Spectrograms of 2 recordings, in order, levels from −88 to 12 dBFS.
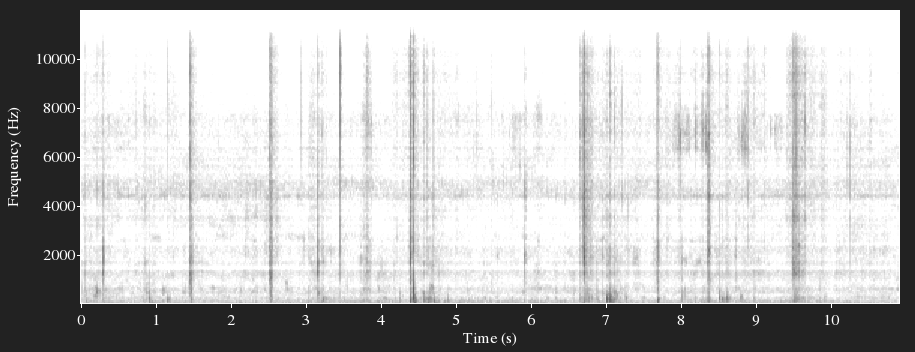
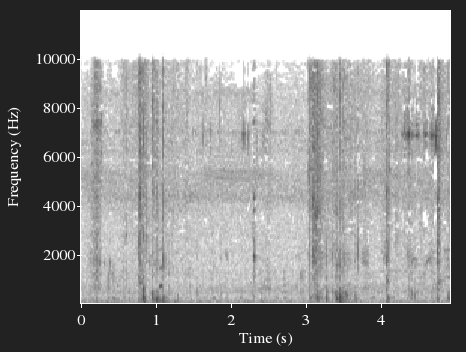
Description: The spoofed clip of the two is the first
